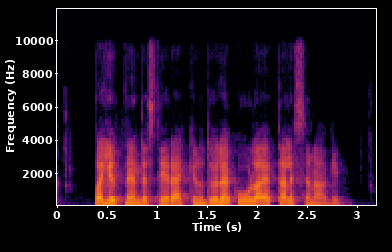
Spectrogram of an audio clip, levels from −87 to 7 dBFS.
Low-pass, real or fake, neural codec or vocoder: 9.9 kHz; fake; vocoder, 22.05 kHz, 80 mel bands, WaveNeXt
